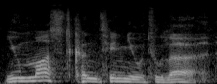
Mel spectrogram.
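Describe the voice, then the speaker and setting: An actor playing a wise, calm protector god in a video game, speaking in a solemn, measured, formal way. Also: male voice, mid-range voice. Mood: calm, grave. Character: wise, calm male god protecting Earth, stern but kind. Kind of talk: video game dramatic dialogue. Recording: noisy game capture with clicks.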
